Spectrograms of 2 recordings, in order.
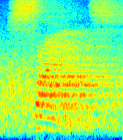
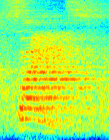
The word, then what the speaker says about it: signs: We call all these are signs. Signs. And remember, the G letter is silent. Don't pronounce it. Signs.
